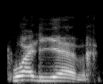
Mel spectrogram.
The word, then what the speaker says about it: Poilievre: It's Poilievre, and there's only in Quebec that we can say it correctly.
